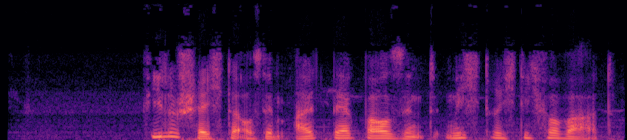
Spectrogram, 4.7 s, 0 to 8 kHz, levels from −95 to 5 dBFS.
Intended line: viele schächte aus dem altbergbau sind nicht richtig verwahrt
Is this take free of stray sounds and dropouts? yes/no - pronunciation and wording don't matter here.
yes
